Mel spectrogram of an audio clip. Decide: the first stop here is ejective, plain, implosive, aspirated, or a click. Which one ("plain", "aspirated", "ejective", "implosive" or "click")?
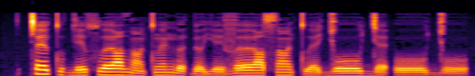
click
